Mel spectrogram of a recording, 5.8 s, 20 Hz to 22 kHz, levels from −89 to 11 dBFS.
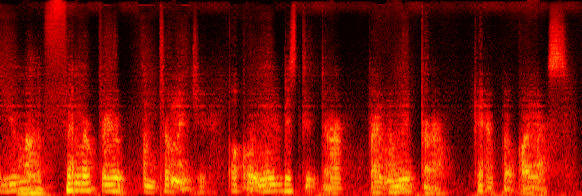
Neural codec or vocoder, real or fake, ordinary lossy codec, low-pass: codec, 44.1 kHz, 0.9 kbps, DAC; fake; none; none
